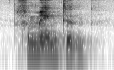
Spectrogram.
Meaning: plural of gemeente
- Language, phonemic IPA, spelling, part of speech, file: Dutch, /ɣəˈmentə/, gemeenten, noun, Nl-gemeenten.ogg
